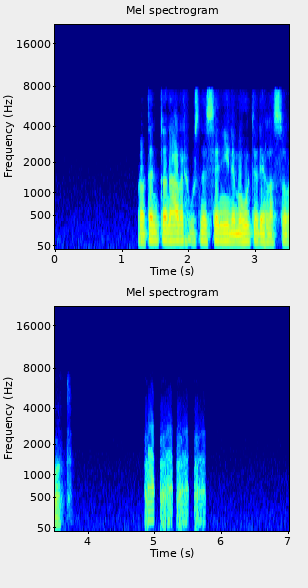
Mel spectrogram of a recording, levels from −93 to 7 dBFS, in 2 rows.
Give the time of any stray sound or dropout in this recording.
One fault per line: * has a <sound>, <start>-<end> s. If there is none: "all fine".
* has a laugh, 4.9-5.8 s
